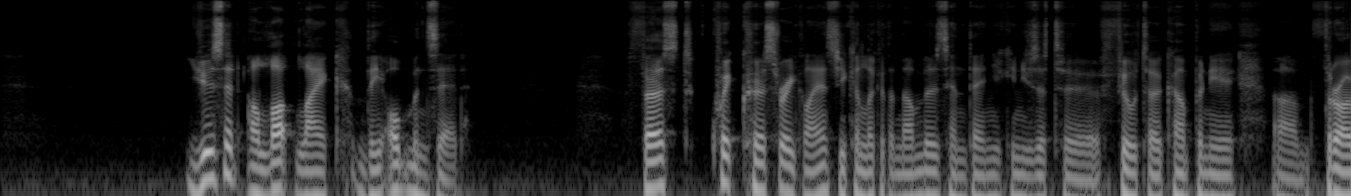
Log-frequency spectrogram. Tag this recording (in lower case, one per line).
speech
